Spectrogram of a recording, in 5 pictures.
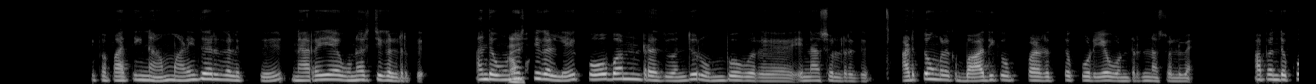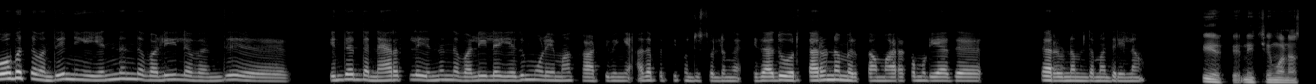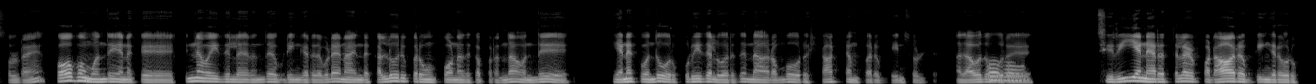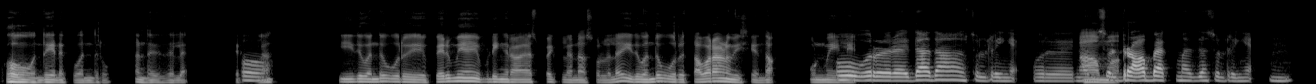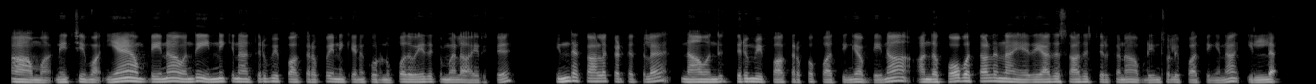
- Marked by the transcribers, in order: in English: "ஷார்ட் டெம்பர்"; laughing while speaking: "கோவம் வந்து"; in English: "ஆஸ்பெக்ட்ல"; in English: "டிராபேக்"
- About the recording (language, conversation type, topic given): Tamil, podcast, கோபம் வந்தால் நீங்கள் அதை எந்த வழியில் தணிக்கிறீர்கள்?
